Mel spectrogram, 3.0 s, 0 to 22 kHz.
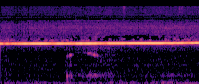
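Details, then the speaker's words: Aiwa AD-F500 early-90s cassette deck after transport repair and belts: the 3000 Hz test tone plays near 2578 Hz, so the tape runs slow. Speed is adjusted clockwise until the tone reads 3000 Hz. "3000 hertz. 3000 hertz. That's at 2578, so I'm going to twist this screwdriver clockwise."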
